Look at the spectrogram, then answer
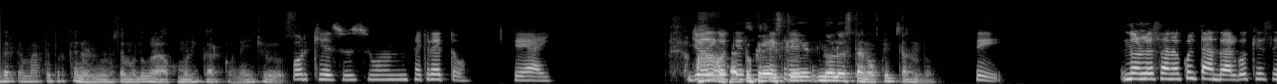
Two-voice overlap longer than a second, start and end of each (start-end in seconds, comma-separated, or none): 6.9-8.2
